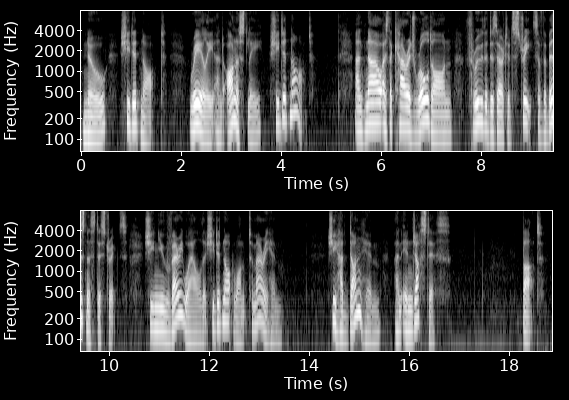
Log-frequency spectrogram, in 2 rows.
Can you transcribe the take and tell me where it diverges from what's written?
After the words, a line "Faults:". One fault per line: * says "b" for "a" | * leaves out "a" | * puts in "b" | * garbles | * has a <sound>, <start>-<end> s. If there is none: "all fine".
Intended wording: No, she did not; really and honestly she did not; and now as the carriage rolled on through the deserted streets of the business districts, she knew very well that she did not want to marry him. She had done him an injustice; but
No, she did not; really and honestly she did not; and now as the carriage rolled on through the deserted streets of the business districts, she knew very well that she did not want to marry him. She had done him an injustice; but
Faults:
all fine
